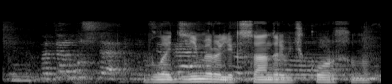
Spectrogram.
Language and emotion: Russian, neutral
